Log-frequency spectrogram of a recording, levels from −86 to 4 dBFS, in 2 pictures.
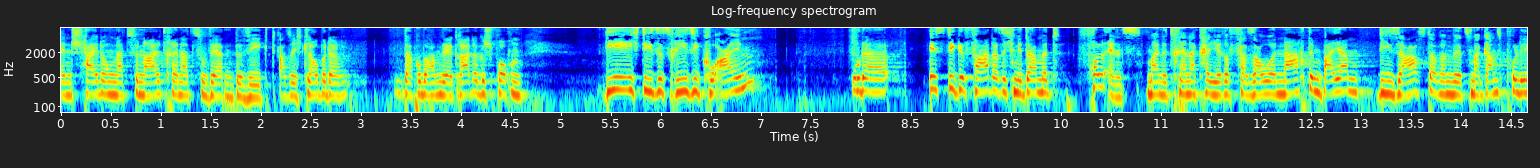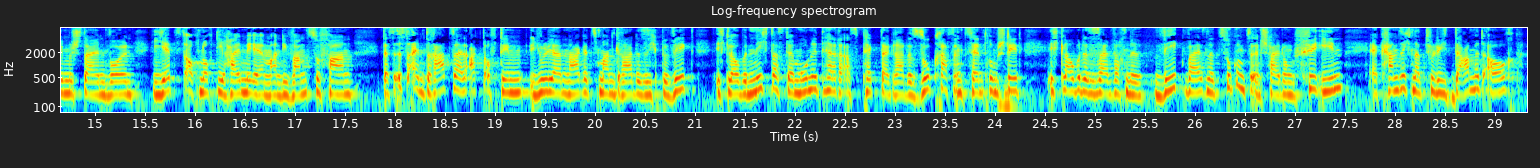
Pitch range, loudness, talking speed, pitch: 200-235 Hz, -19 LUFS, 190 wpm, 215 Hz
